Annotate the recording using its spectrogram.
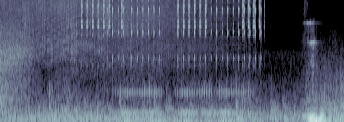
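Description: Short electronic beeps chirp in quick bursts.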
